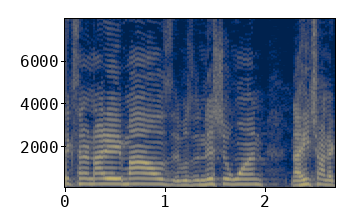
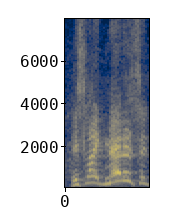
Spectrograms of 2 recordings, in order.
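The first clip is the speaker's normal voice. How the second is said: mock Mexican accent; 6 semitones higher, 8 dB louder than usual. Mexican voice praising cilantro.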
